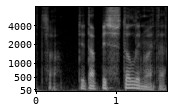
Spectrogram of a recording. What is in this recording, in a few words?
"bustl", welsh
